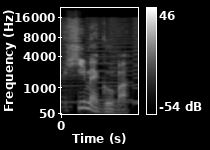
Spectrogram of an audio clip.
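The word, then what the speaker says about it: ヒメグマ: Whereas in Japanese, we've got Himeguma, which is, well, Guma, if there was no vowel before it, it would be pronounced Kuma, and it would just be bear.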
